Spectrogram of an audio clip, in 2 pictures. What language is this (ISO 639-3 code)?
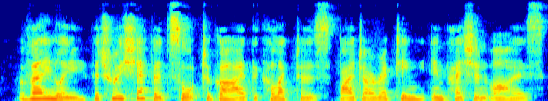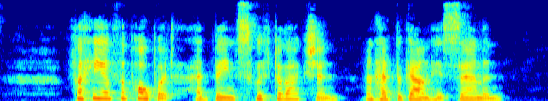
eng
